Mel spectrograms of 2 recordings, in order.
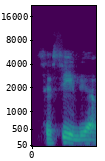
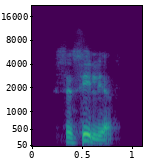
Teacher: la punta de la lengua se ha dirigido hacia el diente inferior hacia la parte posterior del diente inferior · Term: seísmo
